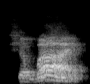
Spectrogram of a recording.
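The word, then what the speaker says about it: שבע: Shabbai. Okay, West Philly for life. Shabbai is how you say 7 in the Hebrew.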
